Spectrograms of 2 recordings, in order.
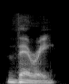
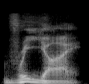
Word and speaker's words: very: Overemphasis, very. Natural rhythm, vryi.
